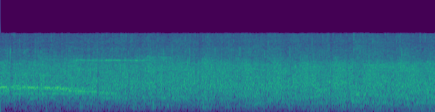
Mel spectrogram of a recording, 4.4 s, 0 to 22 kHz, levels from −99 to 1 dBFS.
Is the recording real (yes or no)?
no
